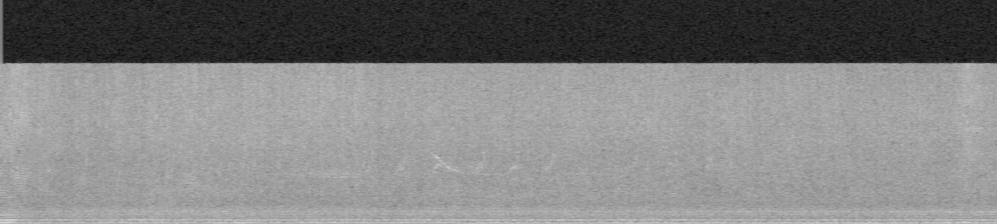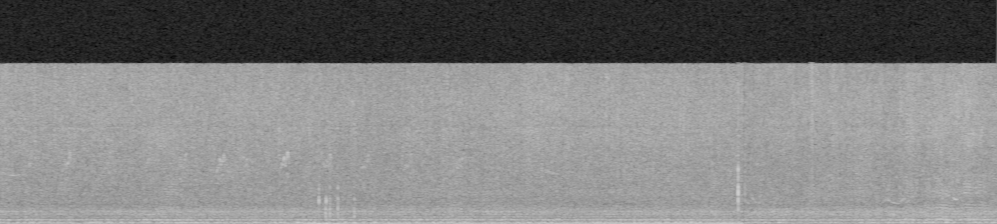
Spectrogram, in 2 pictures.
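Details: Swarming honey bees produce a thick, even hum of stacked tones that holds steady throughout, with a low rumble underneath at times.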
